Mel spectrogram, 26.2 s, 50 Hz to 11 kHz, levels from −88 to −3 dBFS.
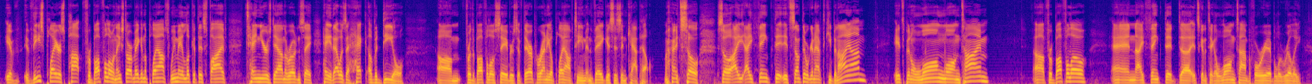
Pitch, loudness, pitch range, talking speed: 120 Hz, -16 LUFS, 105-140 Hz, 215 wpm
